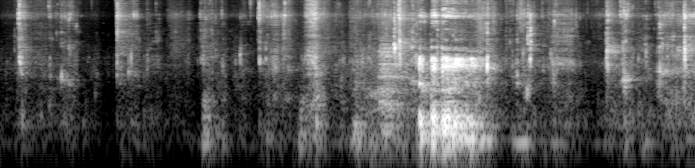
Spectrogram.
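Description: Close-up chewing and lip smacks of a man eating chicken curry, with a louder mouthful sound about four seconds in.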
